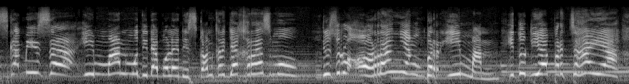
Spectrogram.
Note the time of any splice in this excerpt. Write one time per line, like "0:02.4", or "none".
0:03.1
0:05.0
